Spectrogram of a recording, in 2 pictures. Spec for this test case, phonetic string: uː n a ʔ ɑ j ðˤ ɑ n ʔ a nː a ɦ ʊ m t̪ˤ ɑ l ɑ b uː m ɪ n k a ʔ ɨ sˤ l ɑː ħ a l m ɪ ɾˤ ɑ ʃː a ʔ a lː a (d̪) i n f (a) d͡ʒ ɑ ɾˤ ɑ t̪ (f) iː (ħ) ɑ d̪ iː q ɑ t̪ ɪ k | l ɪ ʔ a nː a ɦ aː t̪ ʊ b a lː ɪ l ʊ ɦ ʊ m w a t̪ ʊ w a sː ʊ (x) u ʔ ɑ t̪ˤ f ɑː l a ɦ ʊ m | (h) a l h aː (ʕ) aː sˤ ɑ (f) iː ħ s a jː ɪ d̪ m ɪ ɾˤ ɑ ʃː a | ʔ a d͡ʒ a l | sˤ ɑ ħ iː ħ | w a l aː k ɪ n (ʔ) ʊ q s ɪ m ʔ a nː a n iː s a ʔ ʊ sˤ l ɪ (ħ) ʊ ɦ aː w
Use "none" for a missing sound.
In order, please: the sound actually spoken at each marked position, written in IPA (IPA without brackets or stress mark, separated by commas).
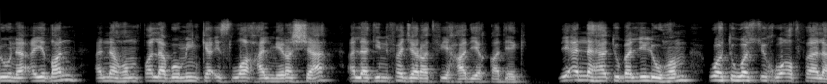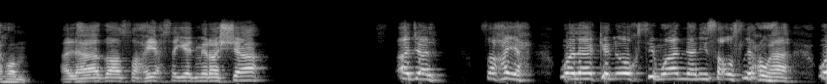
t̪, a, f, ħ, x, h, ð, ħ, ʔ, ħ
